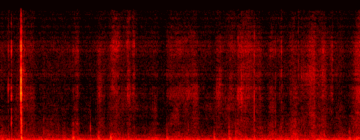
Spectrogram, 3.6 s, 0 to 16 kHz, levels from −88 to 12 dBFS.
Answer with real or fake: fake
